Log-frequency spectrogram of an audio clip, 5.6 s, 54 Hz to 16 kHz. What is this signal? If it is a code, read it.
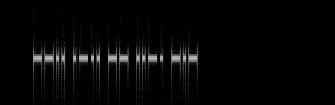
Morse code, heard as a keyed tone, about 25 wpm, 700 Hz. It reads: ZLMFK
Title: Code Groups - 5 Letters - 25wpm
